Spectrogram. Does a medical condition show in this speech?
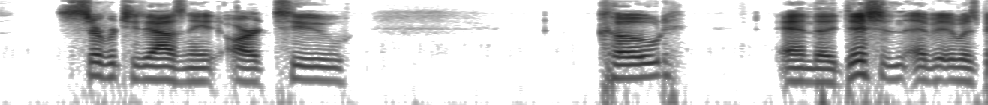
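No.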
